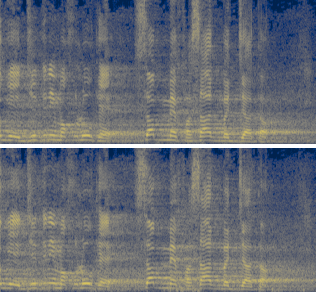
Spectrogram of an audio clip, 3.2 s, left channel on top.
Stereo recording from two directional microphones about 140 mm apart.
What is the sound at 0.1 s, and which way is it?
A man's voice, 20° left (ahead or behind).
